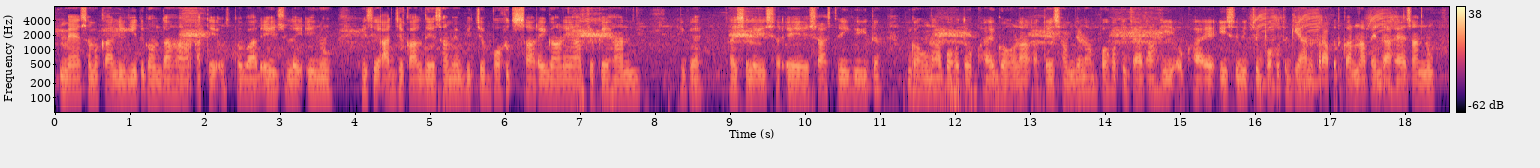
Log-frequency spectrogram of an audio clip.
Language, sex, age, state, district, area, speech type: Punjabi, male, 18-30, Punjab, Shaheed Bhagat Singh Nagar, rural, spontaneous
